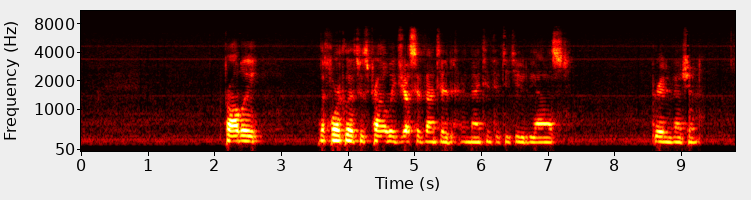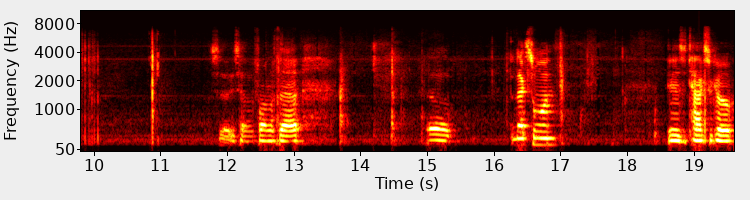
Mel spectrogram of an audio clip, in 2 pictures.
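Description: Paper pages rustle as a booklet is handled.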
